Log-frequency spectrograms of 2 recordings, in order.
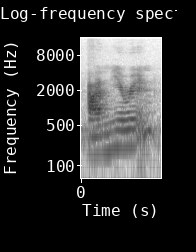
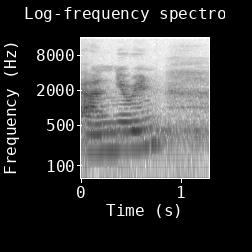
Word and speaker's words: Aneurin: Malmstrom's anatomy classes, and there he meets Aneurin. I'm pretty sure that's how you pronounce it, Aneurin, who is the assistant to Dr.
